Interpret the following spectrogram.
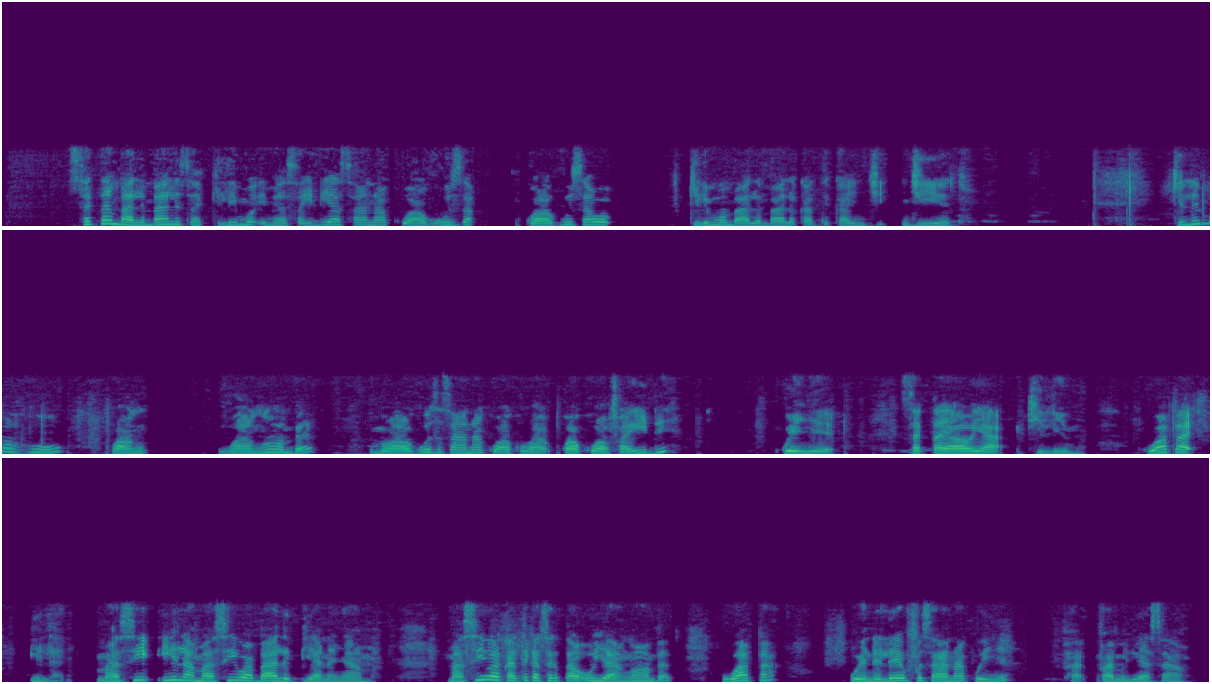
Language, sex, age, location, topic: Swahili, female, 18-24, Nakuru, finance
